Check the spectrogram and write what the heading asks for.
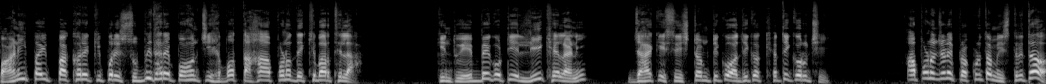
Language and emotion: Odia, angry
